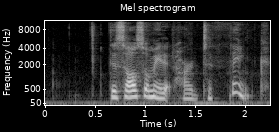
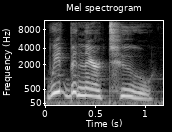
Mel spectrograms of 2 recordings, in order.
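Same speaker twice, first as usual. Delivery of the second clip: a sharp, louder, higher retort; snapped; 6 semitones higher, 7 dB louder than usual. A narrator's reading. Jill snapping back at the witch, sharp and louder. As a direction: snap it back, angry at the spell. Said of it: "snapped Jill".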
